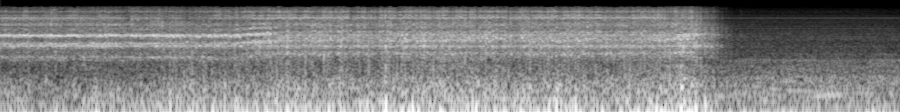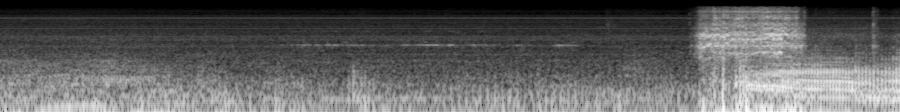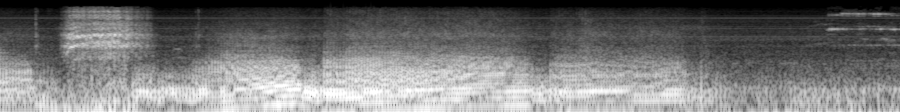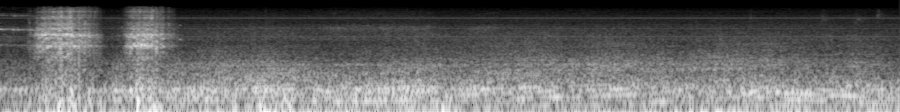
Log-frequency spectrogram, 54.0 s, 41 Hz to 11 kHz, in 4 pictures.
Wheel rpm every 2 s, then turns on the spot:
160, 160, 200, 190, 190, 30, 0, 0, 0, 0, 0, 10, 120, 10, 50, 0, 0, 0, 0, 0, 40, 20, 0, 0, 0, 0, 0.
10-12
